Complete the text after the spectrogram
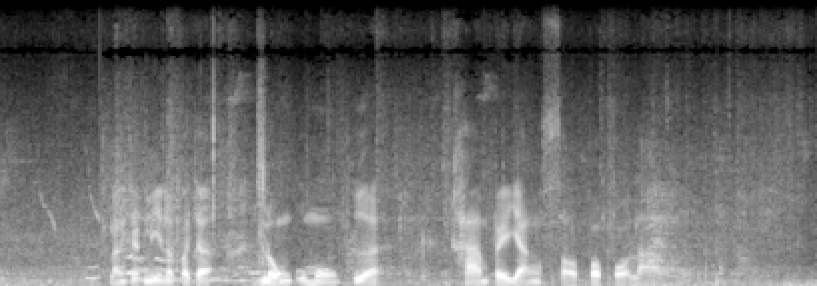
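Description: A young man talks with animation, close up.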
